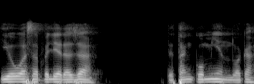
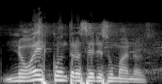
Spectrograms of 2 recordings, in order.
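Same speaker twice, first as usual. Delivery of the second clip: louder and higher, a preacher's emphatic call; proclaimed loudly; 5 semitones higher, 6 dB louder than usual. Shown as a demonstration. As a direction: lift it up and proclaim it to the room. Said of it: "Decí".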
